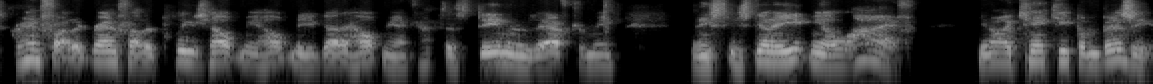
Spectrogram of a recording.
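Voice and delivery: high-pitched, urgent begging; panicked pleading. Acted. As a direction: plead frantically for someone to save you. Terrified man begs the shaman for help.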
